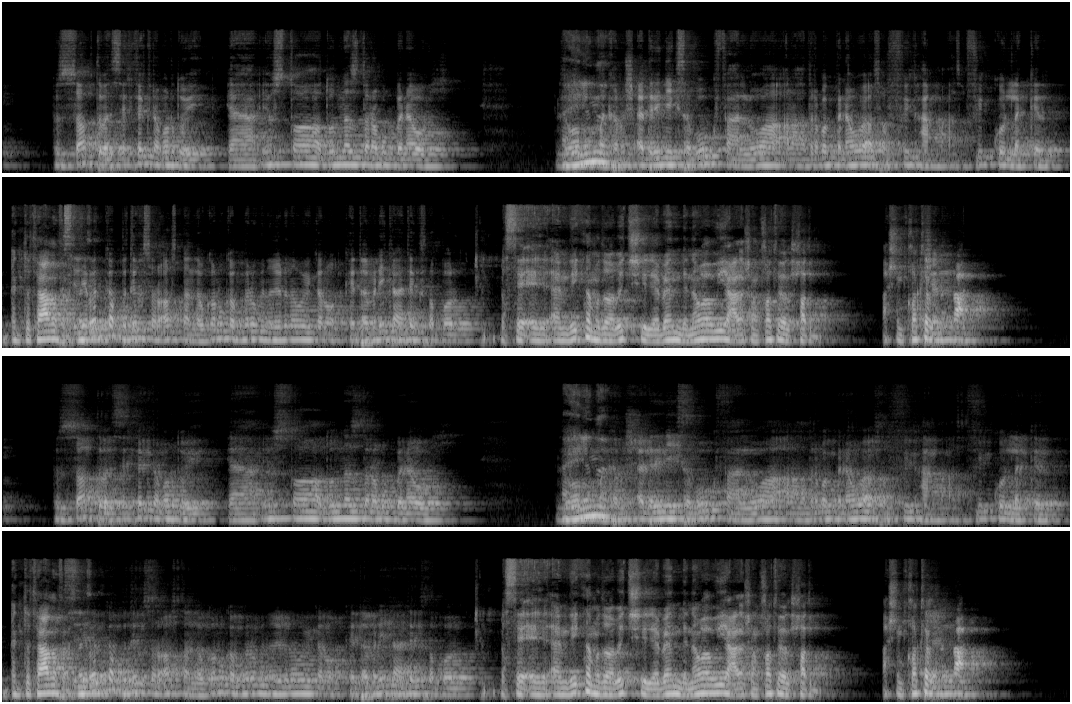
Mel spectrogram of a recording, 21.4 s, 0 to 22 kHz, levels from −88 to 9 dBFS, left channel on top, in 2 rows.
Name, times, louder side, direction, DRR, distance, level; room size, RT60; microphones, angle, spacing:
voice 1, 0.5-4.4 5.5-10.5 11.4-15.3 19.8-20.3, left 1 dB, 50° left, 9 dB, 5.7 m, -27 dB
voice 2, 5.6-6.1 10.8-11.5 15.7-18.8 19.5-20.3, right 1 dB, 5° right, 7 dB, 1.5 m, -21 dB
24.5 x 21.5 x 9.1 m, 0.74 s
head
